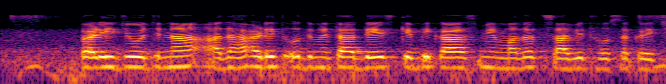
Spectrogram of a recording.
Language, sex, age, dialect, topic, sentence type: Magahi, female, 25-30, Western, banking, statement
